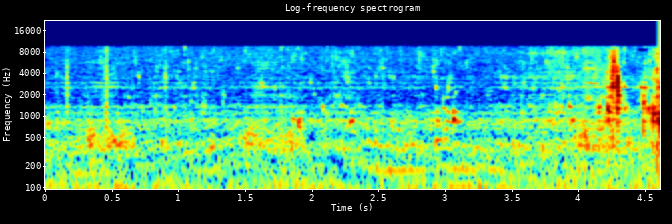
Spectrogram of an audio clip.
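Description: Water sloshing and gurgling as heard by an underwater camera, with faint scattered clicks and a few louder gurgles near the end.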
